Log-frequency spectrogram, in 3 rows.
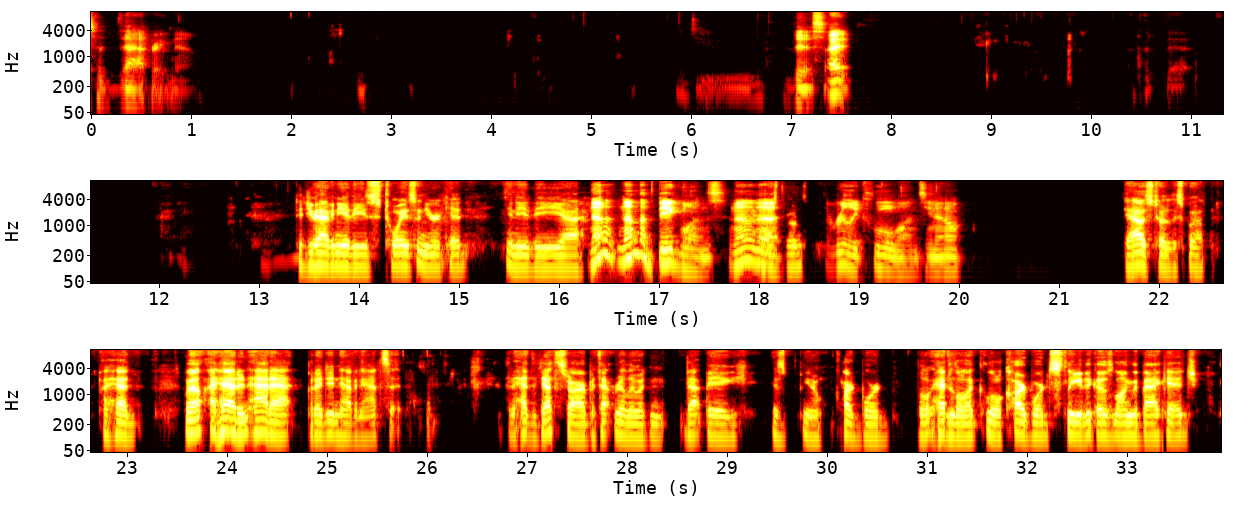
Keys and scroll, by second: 4.5 space, 7.2 m, 13.9 space, 16.0 e, 18.2 l, 20.2 space, 20.8 l, 23.8 l, 28.9 space, 29.3 l.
